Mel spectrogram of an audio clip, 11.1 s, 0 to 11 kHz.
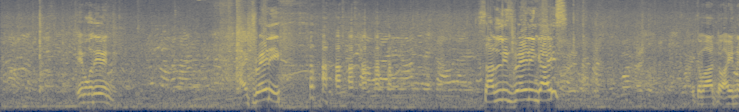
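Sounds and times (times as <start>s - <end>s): voices: 0.0s - 11.0s
man laughing: 4.6s - 6.0s.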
